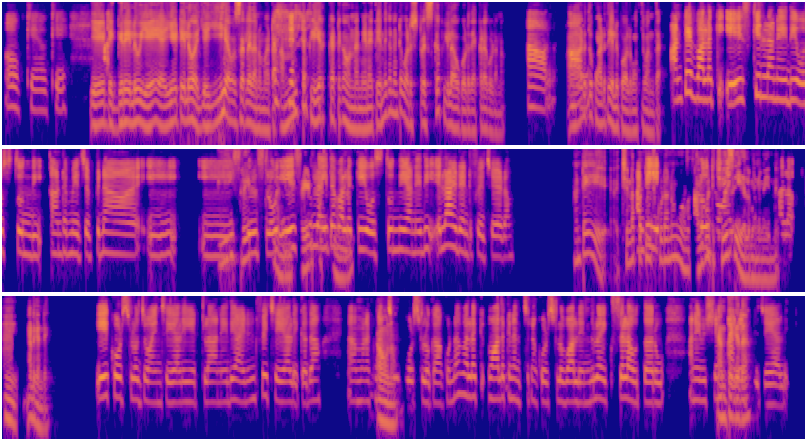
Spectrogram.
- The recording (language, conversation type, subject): Telugu, podcast, పిల్లల చదువు విషయంలో మీ కుటుంబానికి అత్యంత ముఖ్యమైన ఆశ ఏది?
- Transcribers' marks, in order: other noise; in English: "క్లియర్ కట్‌గా"; giggle; in English: "స్ట్రెస్‌గా ఫీల్"; in English: "స్కిల్"; in English: "స్కిల్స్‌లో"; in English: "ట్రేడ్"; in English: "స్కిల్"; in English: "ట్రేడ్ కోర్స్"; in English: "ఐడెంటిఫై"; in English: "కోర్స్‌లో జాయిన్"; in English: "కోర్స్‌లో జాయిన్"; in English: "ఐడెంటిఫై"; in English: "ఎక్సెల్"; in English: "ఐడెంటిఫై"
